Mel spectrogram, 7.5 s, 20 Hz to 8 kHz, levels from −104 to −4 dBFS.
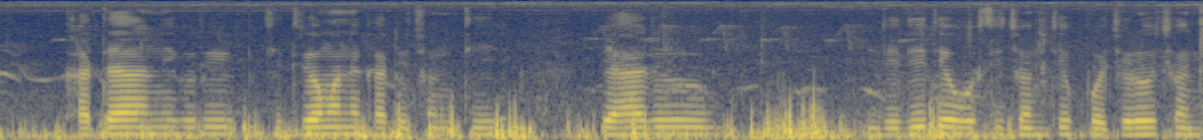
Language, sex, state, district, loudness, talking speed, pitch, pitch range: Odia, male, Odisha, Sambalpur, -21 LUFS, 65 wpm, 145 Hz, 135-150 Hz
